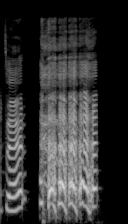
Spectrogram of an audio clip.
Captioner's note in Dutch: Lacht om eigen woordgrap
